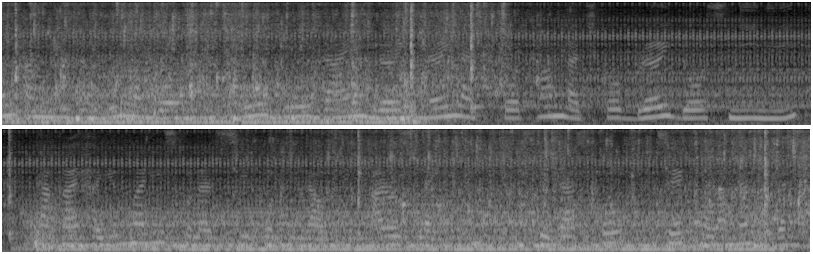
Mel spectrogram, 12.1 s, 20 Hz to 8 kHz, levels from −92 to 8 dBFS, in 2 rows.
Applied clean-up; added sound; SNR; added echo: none; Engine; -5 dB; none.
